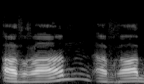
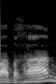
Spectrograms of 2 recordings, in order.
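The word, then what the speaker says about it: אברהם: Ok, le texte, en fin de compte, c'est un bet, en fait, ici, mais que l'on prononce, qui est souvent adouci. C'est pour ça que ça devient un vet, en fait, dans la plupart des mots.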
